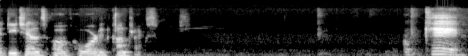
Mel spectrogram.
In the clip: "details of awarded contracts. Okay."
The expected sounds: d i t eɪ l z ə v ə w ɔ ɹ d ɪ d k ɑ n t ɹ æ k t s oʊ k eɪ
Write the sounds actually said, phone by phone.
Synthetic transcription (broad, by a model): d i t eɪ l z ə v ə w ɔ ɹ d ɪ d k ɑ n t ɹ æ k t s oʊ k eɪ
